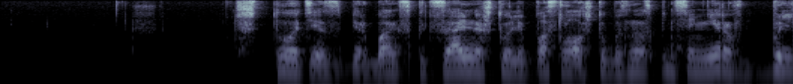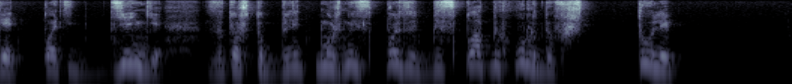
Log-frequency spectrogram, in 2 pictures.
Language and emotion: Russian, angry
